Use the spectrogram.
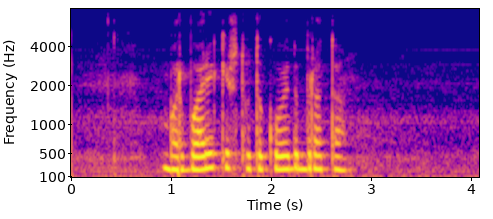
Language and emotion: Russian, neutral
